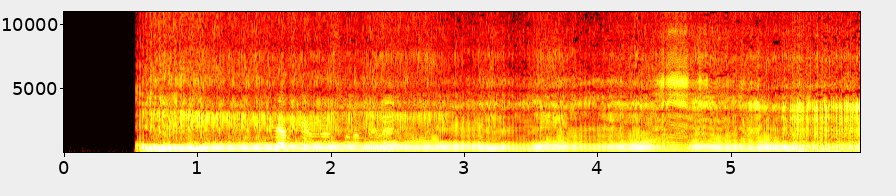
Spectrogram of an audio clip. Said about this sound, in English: That sounds like a you just woke up fart and you've been stirring.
